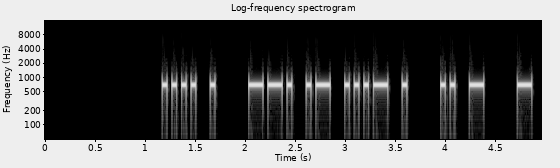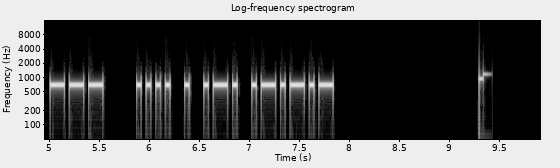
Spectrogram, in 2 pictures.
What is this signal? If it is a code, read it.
Morse code, heard as a keyed tone, about 25 wpm, 700 Hz. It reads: HE GAVE IT TO HER.
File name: practice / 25wpm / Sentences with 2-Word Phrases - 25wpm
